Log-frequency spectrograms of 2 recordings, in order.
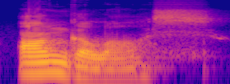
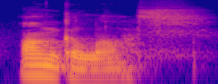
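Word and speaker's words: ἄγγελος: The Greek word that I have there is the word for angel or messenger, and so it's pronounced angelos, angelos.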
